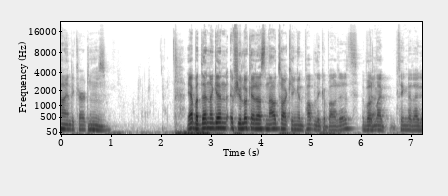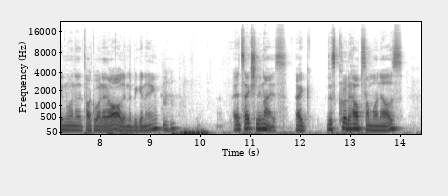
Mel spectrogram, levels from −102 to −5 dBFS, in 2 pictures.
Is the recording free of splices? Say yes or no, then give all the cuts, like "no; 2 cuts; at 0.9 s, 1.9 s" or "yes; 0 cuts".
yes; 0 cuts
